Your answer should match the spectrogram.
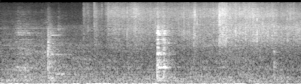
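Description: Goat meat sizzles steadily in a hot pan as it is grilled, a dense crackling hiss with a few sharp clinks and scraping stir sounds over about three seconds, no voices.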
